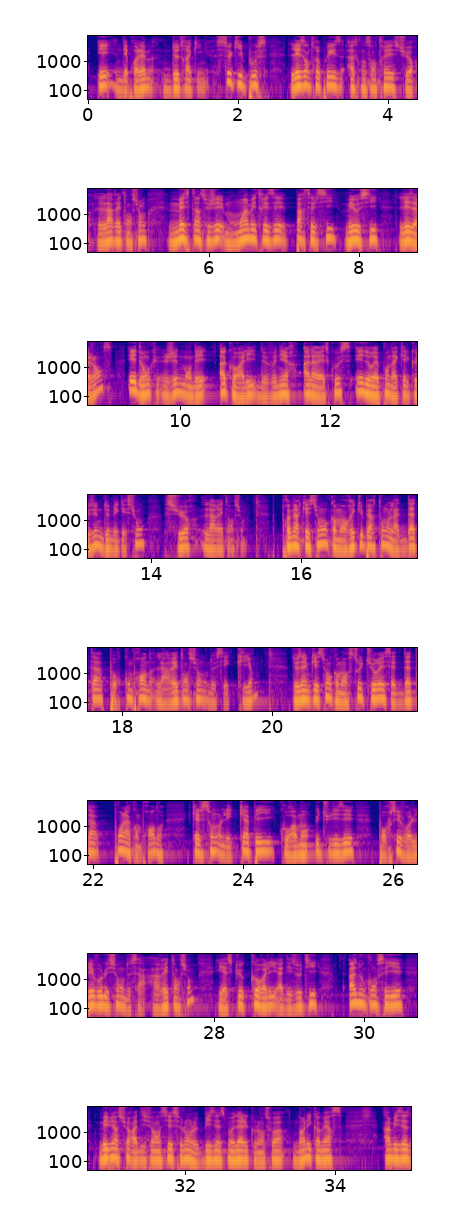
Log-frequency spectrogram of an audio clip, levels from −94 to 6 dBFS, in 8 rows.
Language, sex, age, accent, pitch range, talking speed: French, male, 20-39, French, 115-140 Hz, 190 wpm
